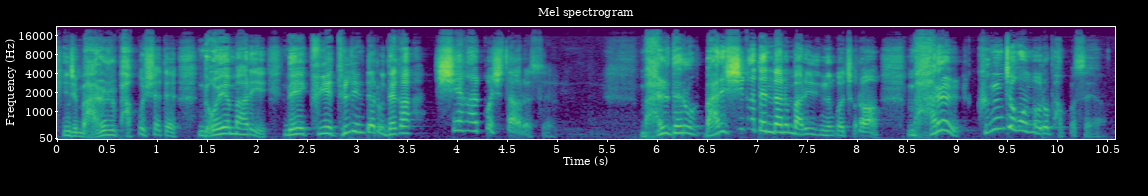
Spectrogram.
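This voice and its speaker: A man's voice: sits high, wildly swooping pitch, brisk. A middle-aged man preaching a Sunday sermon as a pastor, emphatic and repeating key phrases as he speaks to the congregation.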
